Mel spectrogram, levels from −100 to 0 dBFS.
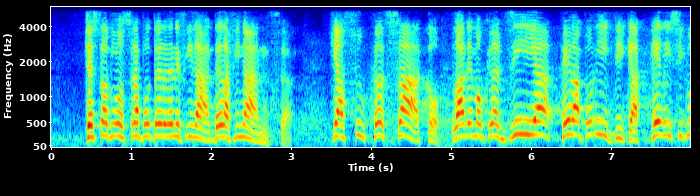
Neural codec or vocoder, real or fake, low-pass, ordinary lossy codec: codec, 16 kHz, 1.1 kbps, Voila-Tokenizer; fake; 5.4 kHz; none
